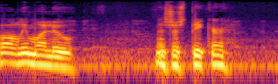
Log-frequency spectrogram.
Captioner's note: speaking French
